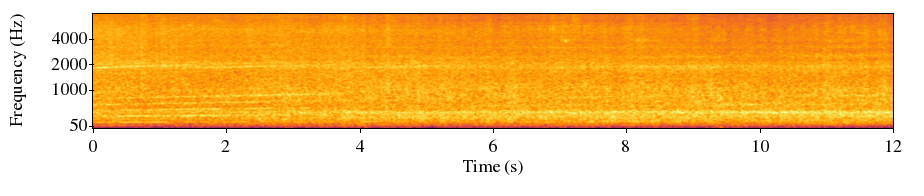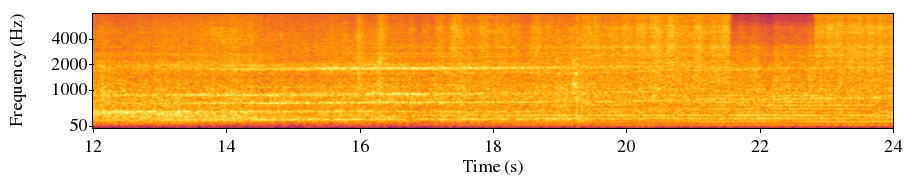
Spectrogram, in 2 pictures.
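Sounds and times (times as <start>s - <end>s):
train wheels rushing on rail: 0.0s - 24.0s
steady tones: 10.1s - 23.0s.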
